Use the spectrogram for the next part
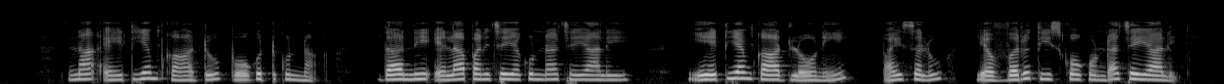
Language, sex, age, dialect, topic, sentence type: Telugu, female, 25-30, Telangana, banking, question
